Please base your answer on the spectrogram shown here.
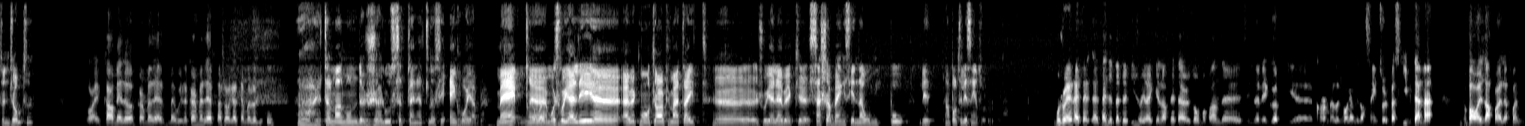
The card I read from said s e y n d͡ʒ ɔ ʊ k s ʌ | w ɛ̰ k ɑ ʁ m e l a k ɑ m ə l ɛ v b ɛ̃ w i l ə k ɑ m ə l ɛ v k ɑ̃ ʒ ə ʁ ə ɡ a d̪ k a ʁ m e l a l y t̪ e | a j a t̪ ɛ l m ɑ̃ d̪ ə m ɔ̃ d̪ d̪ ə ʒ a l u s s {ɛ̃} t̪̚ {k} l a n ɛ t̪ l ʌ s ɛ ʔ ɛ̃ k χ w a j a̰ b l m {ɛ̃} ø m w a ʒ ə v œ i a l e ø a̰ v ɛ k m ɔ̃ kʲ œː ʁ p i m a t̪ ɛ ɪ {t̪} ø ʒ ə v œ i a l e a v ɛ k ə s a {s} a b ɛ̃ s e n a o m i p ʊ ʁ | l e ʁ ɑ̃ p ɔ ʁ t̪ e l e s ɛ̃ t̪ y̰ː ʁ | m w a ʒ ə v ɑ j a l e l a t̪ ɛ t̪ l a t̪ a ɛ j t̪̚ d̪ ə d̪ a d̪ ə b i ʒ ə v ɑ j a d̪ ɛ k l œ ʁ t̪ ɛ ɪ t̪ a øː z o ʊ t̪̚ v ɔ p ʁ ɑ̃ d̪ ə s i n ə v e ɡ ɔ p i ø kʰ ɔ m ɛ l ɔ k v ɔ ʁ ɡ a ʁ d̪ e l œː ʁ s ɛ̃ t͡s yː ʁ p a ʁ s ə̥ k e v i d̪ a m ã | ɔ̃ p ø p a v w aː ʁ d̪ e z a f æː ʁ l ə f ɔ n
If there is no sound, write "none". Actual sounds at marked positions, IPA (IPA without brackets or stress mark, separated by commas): ɛ, p, ɛ, t̪, ʃ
